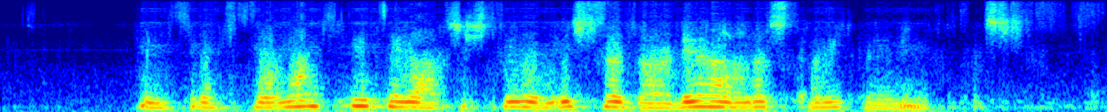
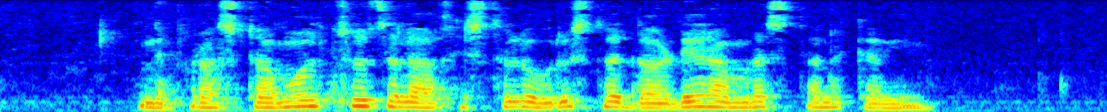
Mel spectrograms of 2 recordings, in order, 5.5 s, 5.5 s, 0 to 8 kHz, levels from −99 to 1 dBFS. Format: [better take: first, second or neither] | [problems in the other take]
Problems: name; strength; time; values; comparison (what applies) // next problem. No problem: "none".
second | noise reduction (neural separator model SepFormer DNS4)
